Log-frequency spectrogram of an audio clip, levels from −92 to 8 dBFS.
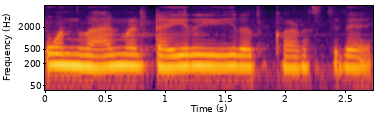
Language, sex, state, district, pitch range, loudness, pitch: Kannada, female, Karnataka, Chamarajanagar, 165-180 Hz, -13 LUFS, 175 Hz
